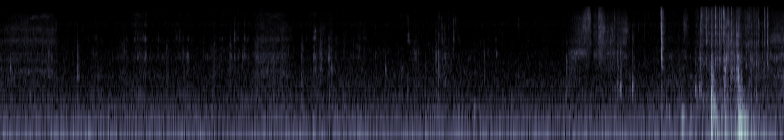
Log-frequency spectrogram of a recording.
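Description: A person chewing food close to the microphone, quietly, with small wet clicks. A louder, short mouth sound comes near the end.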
